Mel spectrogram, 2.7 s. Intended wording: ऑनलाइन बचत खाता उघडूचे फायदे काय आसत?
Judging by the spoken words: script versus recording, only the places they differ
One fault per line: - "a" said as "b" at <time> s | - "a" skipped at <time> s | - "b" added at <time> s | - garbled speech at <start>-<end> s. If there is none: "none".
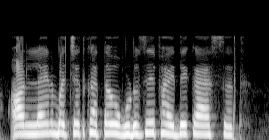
none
